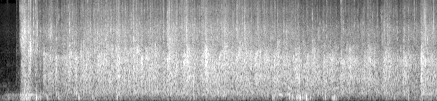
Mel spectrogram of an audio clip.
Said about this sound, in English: Give him another applause.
